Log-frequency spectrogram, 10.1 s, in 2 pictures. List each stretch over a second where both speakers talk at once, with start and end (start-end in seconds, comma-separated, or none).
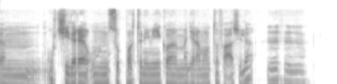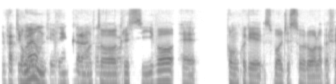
5.2-7.0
